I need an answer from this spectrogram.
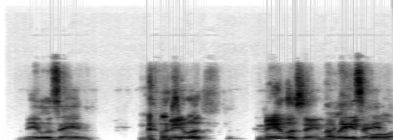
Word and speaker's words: Malazan: Or we could pronounce the A's as like English A's. Malazane.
